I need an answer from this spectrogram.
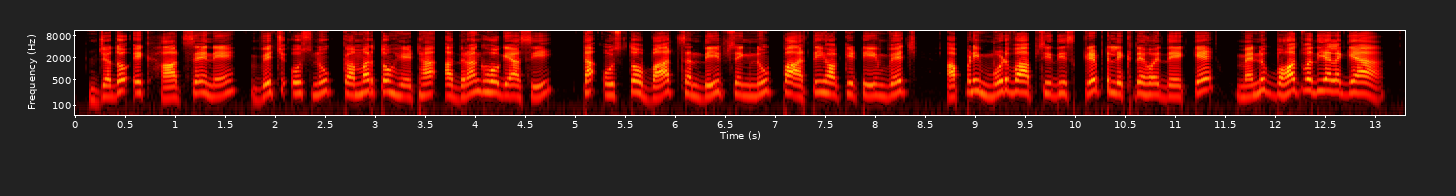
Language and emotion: Punjabi, happy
